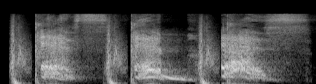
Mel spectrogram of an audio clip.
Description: » S-M-S плётка Размер: 27 кб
